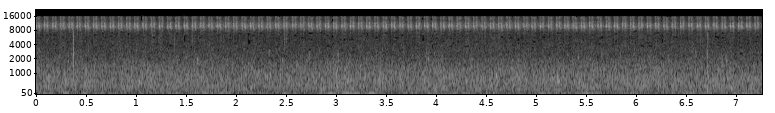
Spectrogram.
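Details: Night crickets beside a river keep up an unbroken, shrill pulsing trill, while a campfire crackles with scattered sharp pops over a continuous wash of river noise.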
